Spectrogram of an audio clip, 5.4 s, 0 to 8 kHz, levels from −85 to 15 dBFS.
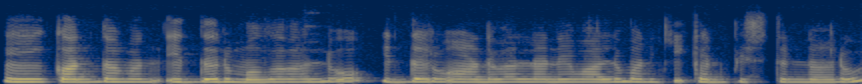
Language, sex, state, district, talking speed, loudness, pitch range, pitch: Telugu, female, Andhra Pradesh, Krishna, 100 wpm, -19 LUFS, 245-265 Hz, 255 Hz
